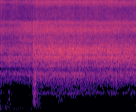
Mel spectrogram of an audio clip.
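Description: Taro and potato frying in a pan, a quiet steady hiss and sizzle with a few soft stirring scrapes.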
